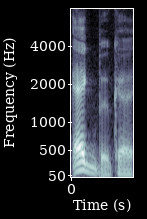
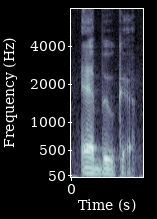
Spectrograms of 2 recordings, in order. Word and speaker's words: Egbuka: Apparently, the G in Abuka is silent. So anytime you talk about Emeka Abuka, it is not Egbuka. It is just Ebuka.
